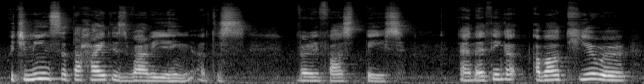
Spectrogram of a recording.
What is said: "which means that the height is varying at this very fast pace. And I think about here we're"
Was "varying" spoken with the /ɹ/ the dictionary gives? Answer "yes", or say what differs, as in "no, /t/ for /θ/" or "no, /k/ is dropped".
yes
